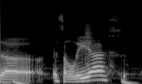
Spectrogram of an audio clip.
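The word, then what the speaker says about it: Elías: And like with my name, like it's Elias in Spanish, it's Elias in English, and like a lot of people get that wrong, and I'm like, it's perfectly fine.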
